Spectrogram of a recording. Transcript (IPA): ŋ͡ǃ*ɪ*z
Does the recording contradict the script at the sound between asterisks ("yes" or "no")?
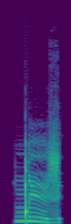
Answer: no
